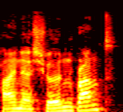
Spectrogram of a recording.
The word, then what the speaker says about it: Rainer Schoenbrandt: checking out earlier was now I'm going to have a stab at the name, but you can correct me when I mispronounce the name. Rainer Schoenbrandt. Ah, yeah, right. Yeah, that's really good, actually. That's perfectly pronounced.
